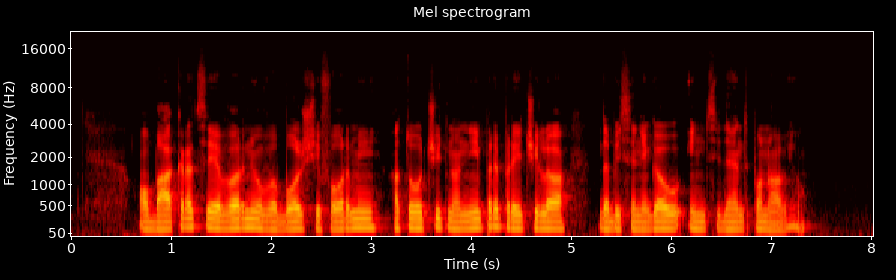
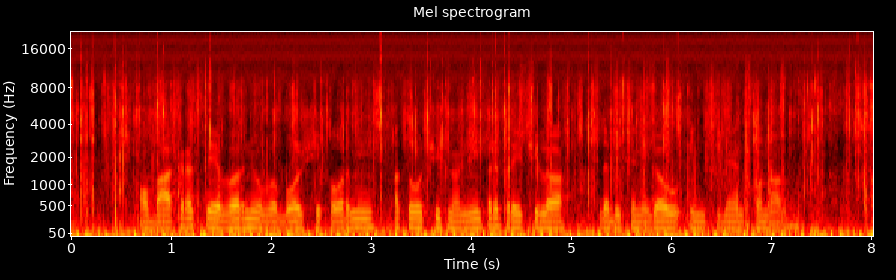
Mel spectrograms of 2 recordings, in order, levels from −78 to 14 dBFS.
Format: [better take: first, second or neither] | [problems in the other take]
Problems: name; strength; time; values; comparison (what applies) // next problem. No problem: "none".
first | background sound (Crumpling, crinkling); 1 dB above the speech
